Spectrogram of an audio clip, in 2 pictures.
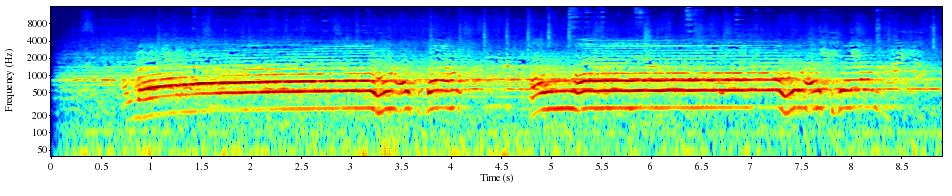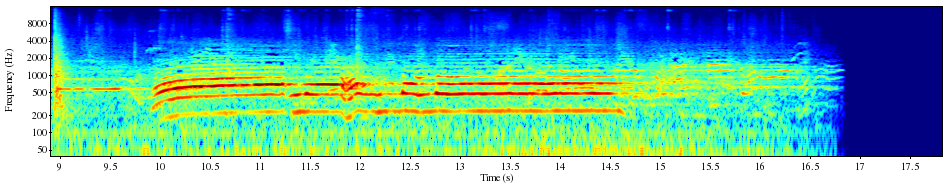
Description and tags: Mosque Recorded in Marrakesh.
Recorded with a Sony PCM D50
